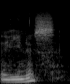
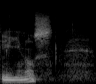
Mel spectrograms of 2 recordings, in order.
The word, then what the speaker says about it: Linus: came along Minister Linus what's exactly your preferred pronunciation when I speak Swedish it's eNOS speak Finnish it's Lino's when I speak English its Linus and I really don't care how people browse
